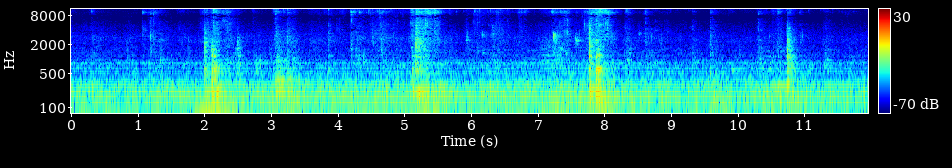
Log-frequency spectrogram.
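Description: Close, wet eating sounds of a person chewing a mouthful of rice: soft chewing with a few sharp lip smacks a second or more apart, the loudest about eight seconds in.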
